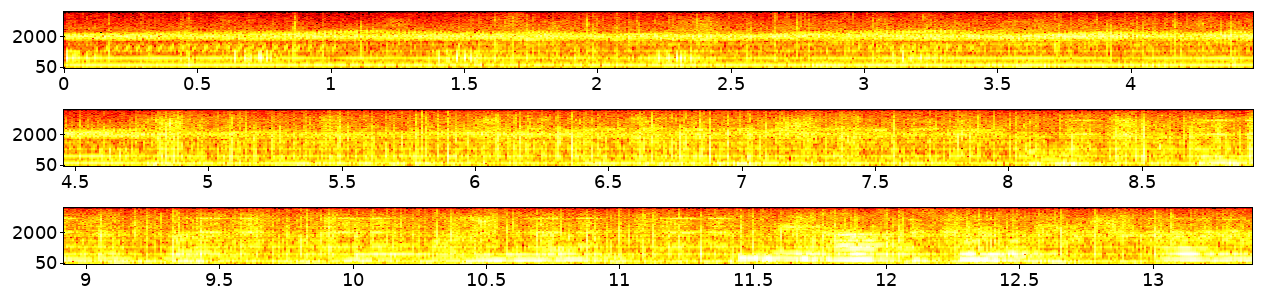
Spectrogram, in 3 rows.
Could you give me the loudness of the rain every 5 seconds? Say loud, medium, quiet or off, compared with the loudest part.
medium, loud, loud.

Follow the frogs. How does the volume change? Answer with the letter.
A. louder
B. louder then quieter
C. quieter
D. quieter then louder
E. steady
C.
